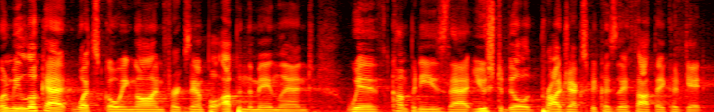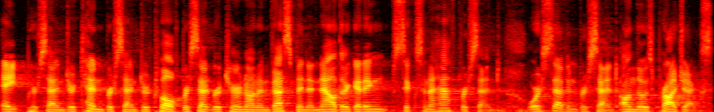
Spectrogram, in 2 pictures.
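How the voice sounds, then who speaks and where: A loud man talks fairly quickly in a bright, sharp tone, his intonation flat and monotone. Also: medium pitch for a man. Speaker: panelist, climate finance executive. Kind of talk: panel discussion. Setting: conference stage with audience.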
